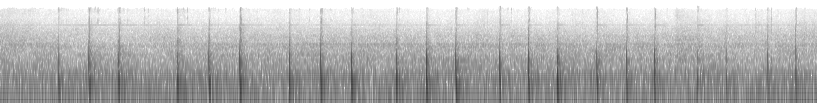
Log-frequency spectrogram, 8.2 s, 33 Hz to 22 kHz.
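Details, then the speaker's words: Chest percussion over the back counting down the intercostal spaces: steady finger taps remain resonant to a point, then become dull below, marking a healthy, normal lower lung border. "pekanya kita hitung 1 dua t setelah ikat tiga sudah mulai peka ke bawah tetap peka jadi batas yang sehat hanya sampai Sela iga"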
